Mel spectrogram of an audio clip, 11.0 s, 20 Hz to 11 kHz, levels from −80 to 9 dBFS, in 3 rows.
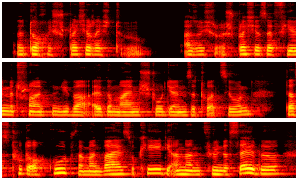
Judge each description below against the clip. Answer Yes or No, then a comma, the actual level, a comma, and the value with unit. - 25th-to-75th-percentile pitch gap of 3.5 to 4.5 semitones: No, average, 2.9 semitones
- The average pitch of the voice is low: No, medium, 165 Hz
